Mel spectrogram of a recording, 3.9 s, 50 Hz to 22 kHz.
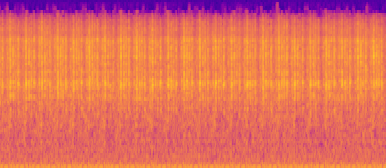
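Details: Case loader with 12-valve 5.9L Cummins diesel, idling before cracking injector lines; rough uneven knock about a beat and a half per second, misfire from a bad injector causing power loss and overheating.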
